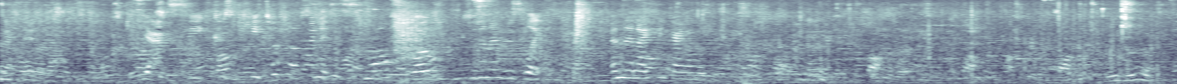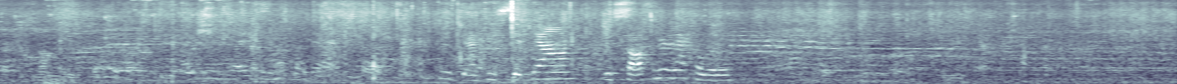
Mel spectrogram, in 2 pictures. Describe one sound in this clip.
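Women talk quietly nearby in a large echoing hall.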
